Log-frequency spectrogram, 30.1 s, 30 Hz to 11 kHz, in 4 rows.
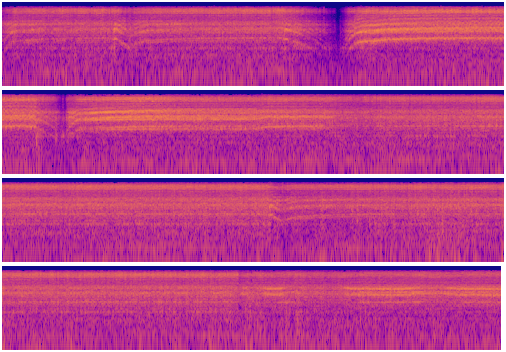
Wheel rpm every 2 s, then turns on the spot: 120, 200, 130, 180, 160, 210, 230, 230, 230, 220, 210, 230, 230, 230, 220.
none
